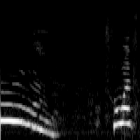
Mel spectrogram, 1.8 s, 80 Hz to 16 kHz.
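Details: Excited golden retriever, among three dogs aged 11 to 13, singing for its dinner: a howl that starts level and sweeps steeply down, a pause, then a brief higher yelp-like howl.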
